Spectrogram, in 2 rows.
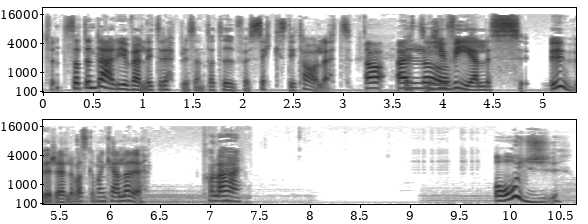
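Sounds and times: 
speech: 0.0 - 7.5, 9.8 - 10.6
dog growling low: 6.1 - 8.1, 9.1 - 10.6.

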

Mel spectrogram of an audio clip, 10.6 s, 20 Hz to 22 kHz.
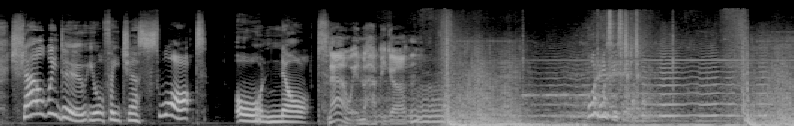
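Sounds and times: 
speech: 0.3 - 6.1, 7.8 - 9.0
wasp buzzing: 5.1 - 10.5.

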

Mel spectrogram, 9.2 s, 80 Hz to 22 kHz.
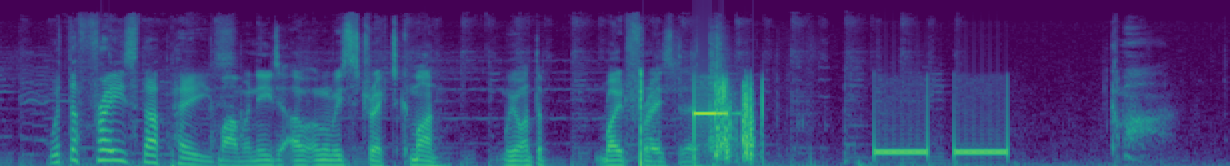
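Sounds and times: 
speech: 0.4 - 5.7
telephone ringback tone double ring: 5.2 - 5.8, 6.6 - 7.6.

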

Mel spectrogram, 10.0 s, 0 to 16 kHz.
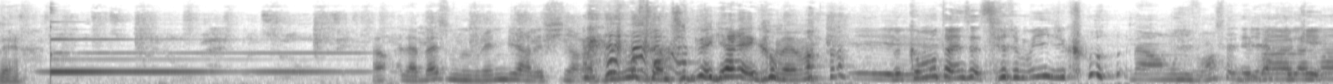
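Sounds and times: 
speech: 0.0 - 0.3, 2.8 - 9.9
Tibetan singing bowl ringing with a sustained tone: 0.0 - 4.3.

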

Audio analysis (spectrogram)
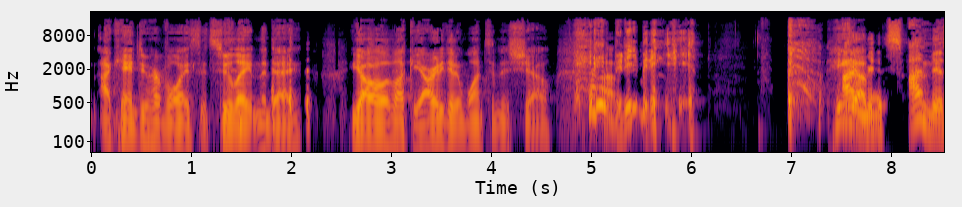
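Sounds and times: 
speech: 0.1 - 6.2, 7.0 - 8.5
laughter: 1.7 - 2.2, 4.8 - 6.0
raspy coughs: 4.9 - 6.2, 7.0 - 7.4.

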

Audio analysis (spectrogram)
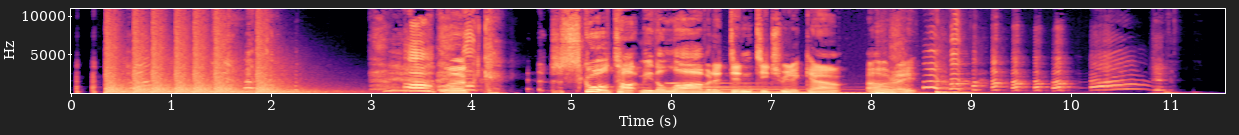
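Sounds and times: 
laughter: 0.0 - 2.1, 3.0 - 4.3, 8.5 - 10.9
rapid gunshots: 0.4 - 3.0
speech: 3.6 - 8.9.

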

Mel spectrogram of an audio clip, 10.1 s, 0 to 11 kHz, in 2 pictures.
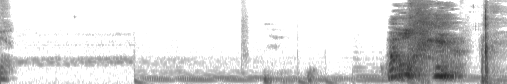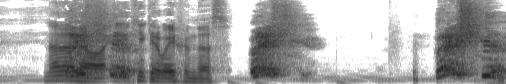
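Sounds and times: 
speech: 3.9 - 4.6, 5.5 - 7.9, 9.4 - 10.1
person sneezing: 3.9 - 4.7, 5.7 - 6.4, 7.6 - 8.3, 9.2 - 10.1.

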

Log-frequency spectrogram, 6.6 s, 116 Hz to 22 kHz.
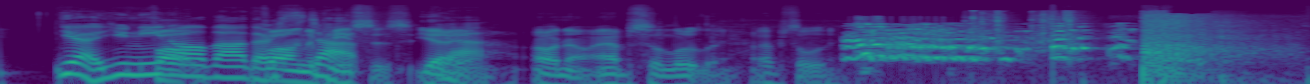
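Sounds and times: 
speech: 0.0 - 4.6
flock of turkeys gobbling: 4.2 - 5.8.

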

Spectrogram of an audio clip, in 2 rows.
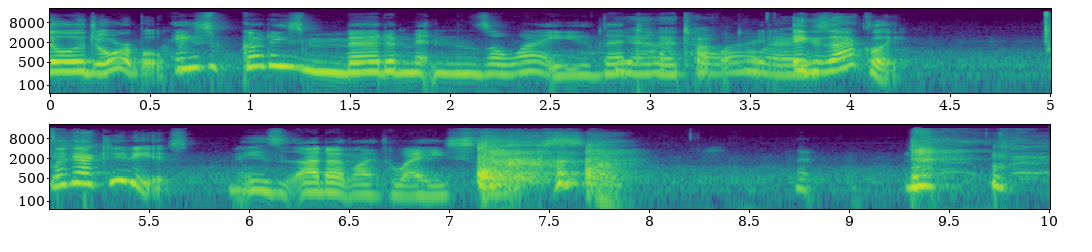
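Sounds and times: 
speech: 0.0 - 4.4, 5.0 - 8.0, 8.7 - 9.9
coughing: 7.1 - 8.1.

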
